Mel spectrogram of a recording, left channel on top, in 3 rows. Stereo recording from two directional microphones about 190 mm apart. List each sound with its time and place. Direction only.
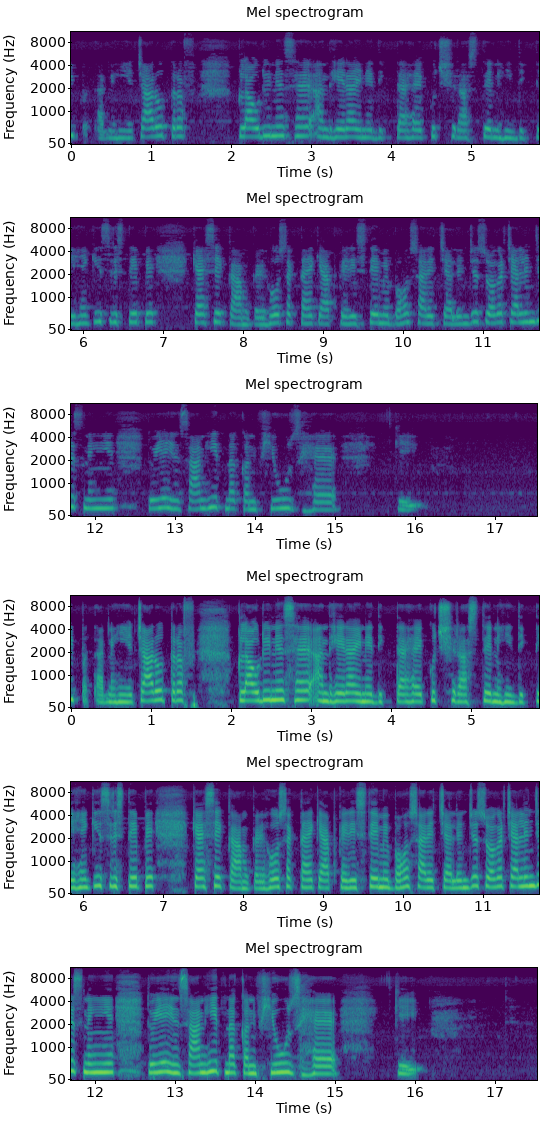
0.0 s a woman's voice: 55° right (ahead or behind)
